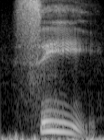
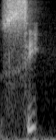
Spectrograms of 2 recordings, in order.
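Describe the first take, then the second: First: The vowel is raised to a high pitch. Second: The vowel is short and clipped. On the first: "Your voice should go up" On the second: "the short tone C"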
